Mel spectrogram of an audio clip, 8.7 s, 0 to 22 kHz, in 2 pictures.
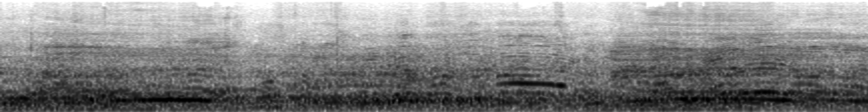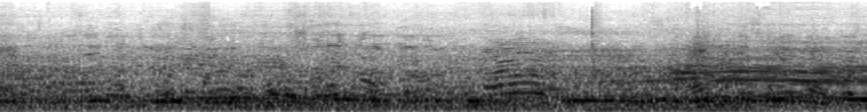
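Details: Sahiwal bull calves, about five to five and a half months old, bought by a farmer in Sylhet on 11 July, give drawn-out, wavering moos that rise and fall, overlapping through steady crowd chatter and people talking.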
